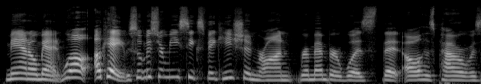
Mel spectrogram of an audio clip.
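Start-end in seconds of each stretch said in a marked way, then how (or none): none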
